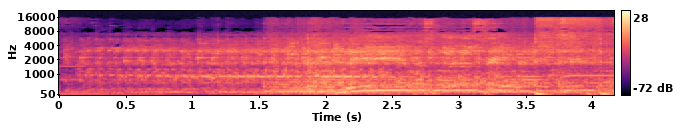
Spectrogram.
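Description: Live rock band: a quieter, held passage of electric guitars swells up from about a second and a half in, with a note sliding up in pitch, and the drum kit comes back in with hard hits near the end.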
